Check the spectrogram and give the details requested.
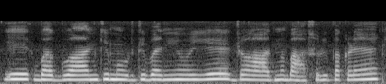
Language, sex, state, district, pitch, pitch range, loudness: Hindi, female, Jharkhand, Jamtara, 220 Hz, 215-235 Hz, -12 LUFS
